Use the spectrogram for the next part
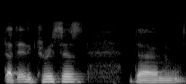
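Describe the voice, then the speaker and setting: A man's voice: fairly low pitch, fairly even intonation, slow pace, warm tone, husky, lo-fi sound. A man with a French Canadian accent, giving a conversational, explanatory webinar presentation with everyday examples. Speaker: company presenter.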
